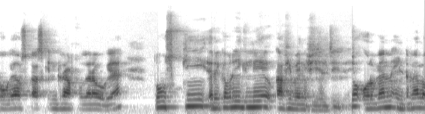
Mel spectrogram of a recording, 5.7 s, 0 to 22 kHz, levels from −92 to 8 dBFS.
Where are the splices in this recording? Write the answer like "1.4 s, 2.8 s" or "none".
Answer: 3.6 s, 4.6 s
